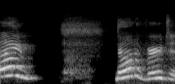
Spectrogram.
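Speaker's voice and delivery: high, slow, weepy speech through tears. Recounting a date, acting out crying in his car while confessing. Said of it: "just tears".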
